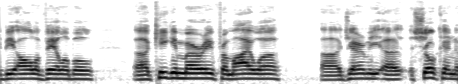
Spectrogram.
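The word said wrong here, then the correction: Sochan: if I'm pronouncing it Sohan. – Right. Sohan from Baylor.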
